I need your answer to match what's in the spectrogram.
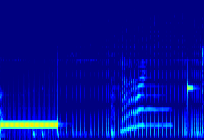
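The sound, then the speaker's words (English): A single steady electronic ring tone plays on an outgoing phone call to a producer of the show Dopey for about a second, loud and clear, then the line goes quiet apart from faint crackle and a brief rising, voice-like sound. “Here we go. Ring. Ring.”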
